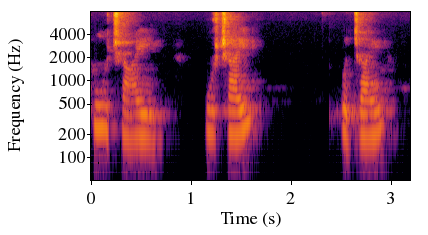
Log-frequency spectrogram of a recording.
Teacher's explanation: अनुनासिक जो नाक से ध्वनित हो रहा है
